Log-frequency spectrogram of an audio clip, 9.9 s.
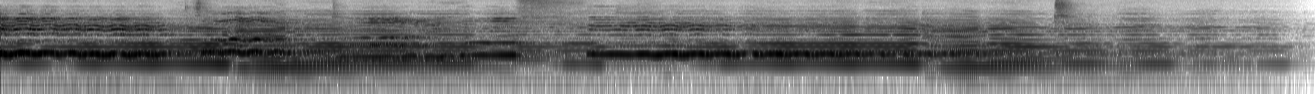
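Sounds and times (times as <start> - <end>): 
soprano singing: 0.0 - 8.7
viola: 0.0 - 9.8.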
